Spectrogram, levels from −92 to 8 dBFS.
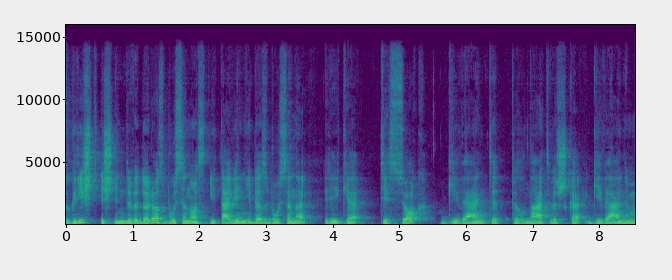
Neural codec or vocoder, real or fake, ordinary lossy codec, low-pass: vocoder, 44.1 kHz, 128 mel bands every 256 samples, BigVGAN v2; fake; AAC, 96 kbps; 14.4 kHz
